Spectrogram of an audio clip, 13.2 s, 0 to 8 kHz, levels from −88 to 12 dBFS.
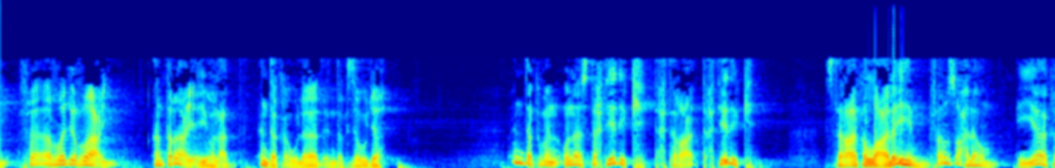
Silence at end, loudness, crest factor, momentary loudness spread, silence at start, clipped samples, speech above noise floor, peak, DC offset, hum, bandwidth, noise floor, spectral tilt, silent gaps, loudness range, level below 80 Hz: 0 s; -16 LUFS; 16 dB; 16 LU; 0 s; under 0.1%; 47 dB; 0 dBFS; under 0.1%; none; 5.4 kHz; -61 dBFS; -10.5 dB/octave; none; 6 LU; -42 dBFS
